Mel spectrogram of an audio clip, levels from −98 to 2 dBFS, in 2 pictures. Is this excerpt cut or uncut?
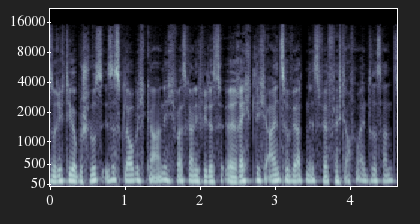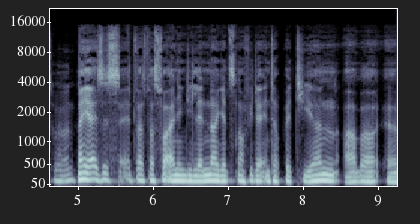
cut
